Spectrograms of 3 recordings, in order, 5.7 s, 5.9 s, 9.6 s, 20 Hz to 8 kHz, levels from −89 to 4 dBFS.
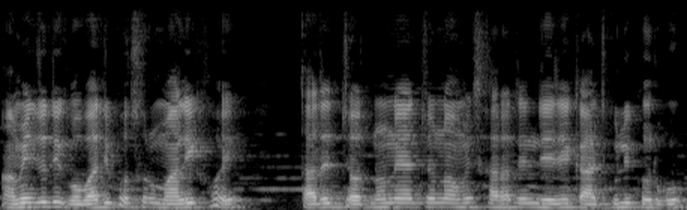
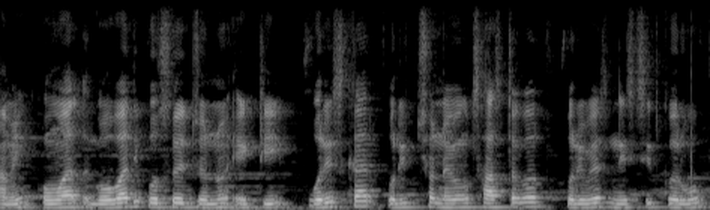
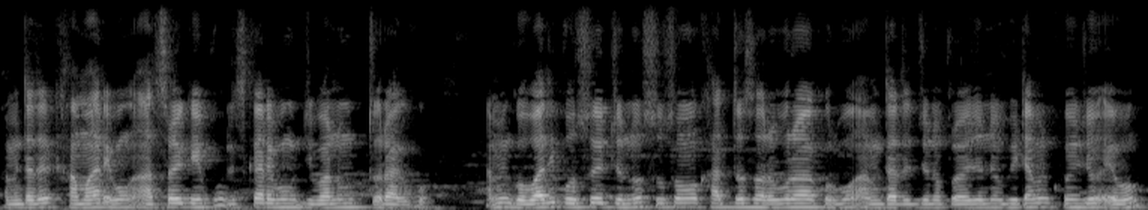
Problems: constant background noise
